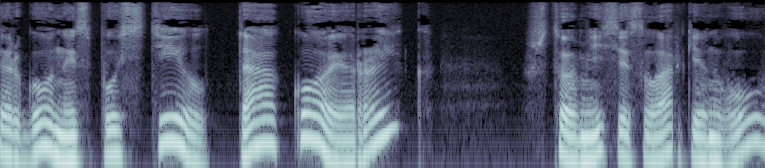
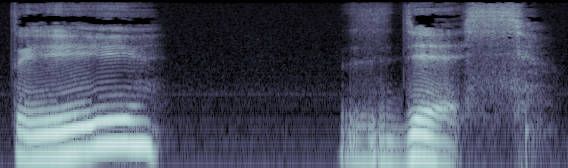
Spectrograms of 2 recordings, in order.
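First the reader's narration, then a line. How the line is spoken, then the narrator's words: Crisp, clipped. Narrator (Russian): Отчеканил Гун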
